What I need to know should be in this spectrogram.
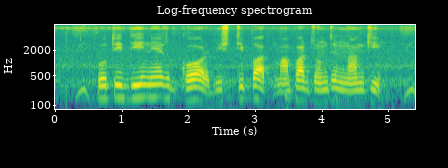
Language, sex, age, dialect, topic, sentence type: Bengali, male, 18-24, Northern/Varendri, agriculture, question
